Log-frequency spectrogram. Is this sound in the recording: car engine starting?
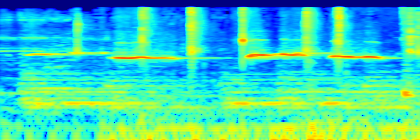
no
